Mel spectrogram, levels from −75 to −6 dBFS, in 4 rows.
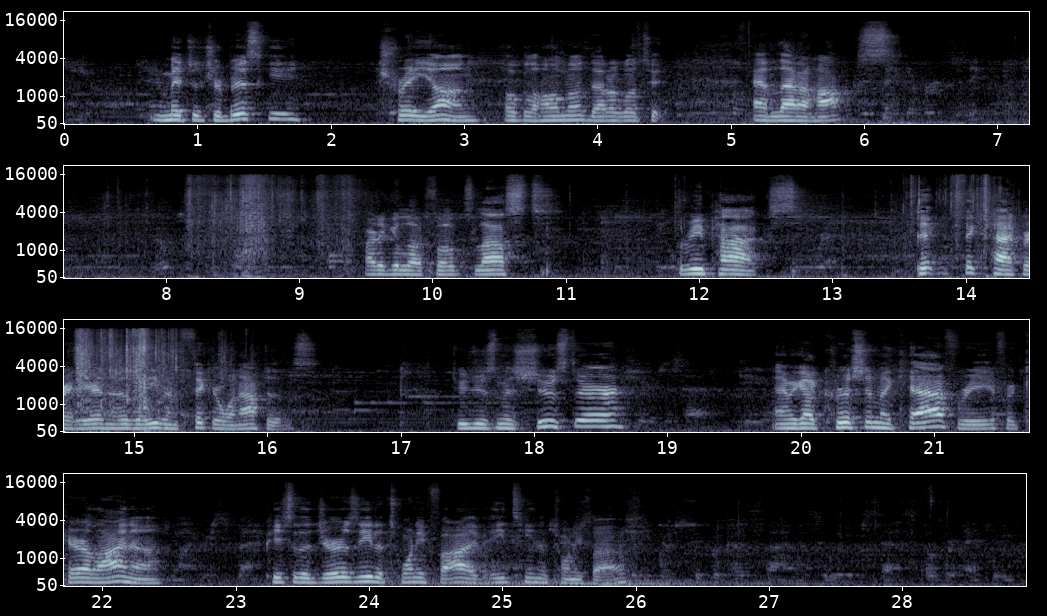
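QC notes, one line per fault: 13.63 to 13.65 s, skip ahead: the audio lurches forward with no audible gap, as if a chunk were cut out and the two ends butted together. Roughly 0.7 s of sound is simply absent. Audio that was already queued got discarded, either lost in transit or dropped when the jitter buffer overflowed, so playback resumed from later material and the listening delay shrank by about the same amount.
15.57 to 16.89 s, jitter buffer speed-up: for just over a second the sound runs quicker, at 108% of normal speed, while the pitch stays put, giving a rushed, compressed feel. The jitter buffer was holding more audio than its target, so the receiver trimmed many tiny slices of a pitch period or so each, removing about a tenth of a second in total to pull the delay back down.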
